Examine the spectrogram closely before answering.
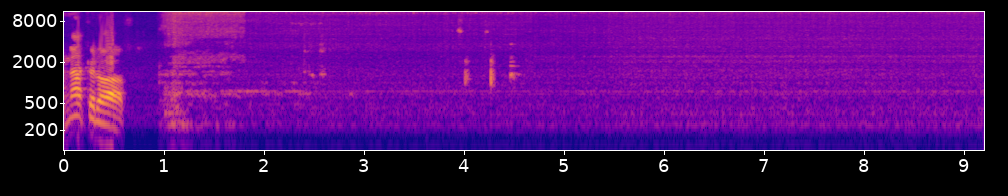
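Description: A metal lathe spins with a steady whirring hum.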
